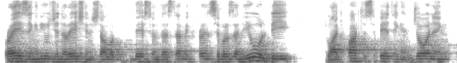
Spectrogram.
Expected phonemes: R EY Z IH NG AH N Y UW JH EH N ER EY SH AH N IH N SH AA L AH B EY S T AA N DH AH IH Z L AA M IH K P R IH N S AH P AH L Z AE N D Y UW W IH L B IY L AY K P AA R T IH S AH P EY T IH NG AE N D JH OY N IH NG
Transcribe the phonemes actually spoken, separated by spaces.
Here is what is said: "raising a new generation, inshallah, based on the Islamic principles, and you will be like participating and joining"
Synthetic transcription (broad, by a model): R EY Z IH NG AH N Y UW JH EH N ER EY SH AH N IH N SH AA L AH B EY S T AA N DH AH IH S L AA M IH K P R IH N S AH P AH L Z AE N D Y UW W IH L B IY L AY K P AA R T IH S AH P EY T IH NG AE N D JH OY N IH NG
